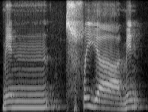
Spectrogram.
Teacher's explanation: یہاں پر صاد حروف مستعلیہ میں سے پر پڑھا جائے گا، نون ساکن کے بعد صاد آ رہا ہے، یہاں پہ نون ساکن کا اخفا ہوگا، ایک الف کی مقدار غنہ کیا جائے گا، اور صاد حروف مستعلیہ میں سے پر پڑھا جائے گا۔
